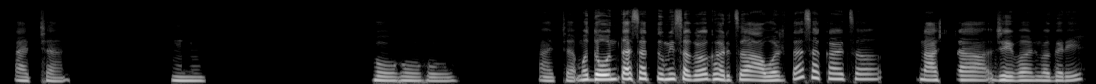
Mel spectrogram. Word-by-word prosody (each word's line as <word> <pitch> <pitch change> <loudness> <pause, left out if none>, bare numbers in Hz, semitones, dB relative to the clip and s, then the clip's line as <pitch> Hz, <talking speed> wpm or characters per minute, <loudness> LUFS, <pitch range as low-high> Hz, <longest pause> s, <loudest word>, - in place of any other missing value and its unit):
अच्छा. 170 -1 -7 1.0
हं. 175 -1 -2 1.7
हो, 195 - +1 0.2
हो, 180 -1 -3
हो. 165 0 -8 0.9
अच्छा. 165 0 -6
मग 220 +2 +3
2 230 0 +10
तासात 255 +1 +5
तुम्ही 245 0 +5
सगळं 225 -1 +2
घरचं 215 +1 0
आवरता 195 - 0
सकाळचं 250 -5 -2 0.4
नाष्टा, 205 0 -2 0.3
जेवण 185 -1 0
वगैरे? 180 +4 -4
200 Hz, 95 wpm, -20 LUFS, 180-235 Hz, 1.7 s, 2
